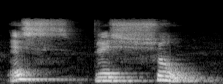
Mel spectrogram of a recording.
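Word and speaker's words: espresso: तीसरा में सभी में लोग जो है एक्स का उच्चारण करने लगते हैं, एक्स एक्स ये जो है वर्ड्स उच्चारण में अपना लिया आता है जो कि गलत करते हैं।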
